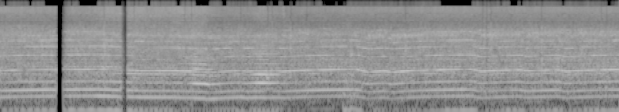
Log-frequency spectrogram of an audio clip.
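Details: Vacuum with no-power complaint: motor whine cuts out completely twice in the first two seconds, then runs steady; power to the power head dropping intermittently, cause suspected, not confirmed.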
